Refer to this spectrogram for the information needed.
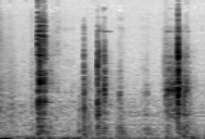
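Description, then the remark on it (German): A grinding machine shortens an organ pipe by a fraction of a millimetre, six tenths, because the pipe is still slightly too low in pitch. It works in several short, harsh, hissing bursts, spaced irregularly with quieter mechanical rattling between them, and no one speaking. “Mit einer Schleifmaschine muss er sie ein wenig kürzer machen, nur um einen Millimeterbruchteil.”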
